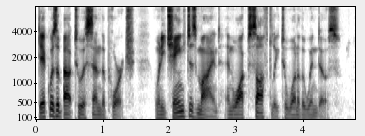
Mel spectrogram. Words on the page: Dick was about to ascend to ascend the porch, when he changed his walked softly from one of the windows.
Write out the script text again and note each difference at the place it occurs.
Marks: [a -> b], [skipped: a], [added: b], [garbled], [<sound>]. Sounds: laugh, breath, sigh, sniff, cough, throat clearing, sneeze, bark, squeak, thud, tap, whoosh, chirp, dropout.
Dick was about [dropout] to ascend [skipped: to ascend] the porch, when he changed his [added: mind and] walked softly [from -> to] one of the windows.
